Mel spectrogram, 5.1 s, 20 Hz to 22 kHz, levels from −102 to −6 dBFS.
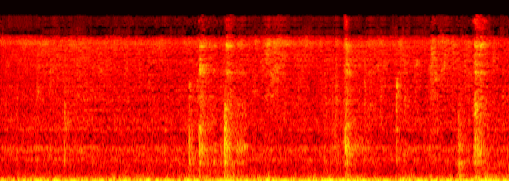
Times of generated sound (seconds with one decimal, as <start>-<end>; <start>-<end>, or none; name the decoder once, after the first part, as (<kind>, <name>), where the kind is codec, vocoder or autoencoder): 0.0-0.8 (autoencoder, DAC-VAE); 2.4-4.0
